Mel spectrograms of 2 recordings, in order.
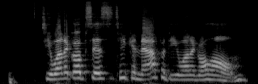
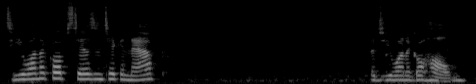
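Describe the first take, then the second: First: It is said in a put-on character voice. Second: It is said in the speaker's natural voice.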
